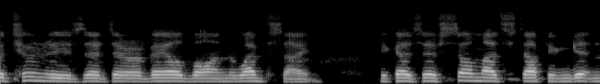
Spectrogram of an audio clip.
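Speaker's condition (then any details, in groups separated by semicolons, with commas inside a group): ALS; speech and swallowing trouble, weaker voice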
